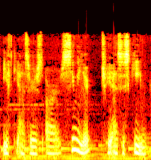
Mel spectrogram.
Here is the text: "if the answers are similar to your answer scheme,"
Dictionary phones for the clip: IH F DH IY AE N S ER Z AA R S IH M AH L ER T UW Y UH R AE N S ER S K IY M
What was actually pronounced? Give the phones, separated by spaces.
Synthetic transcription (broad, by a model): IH F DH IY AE N S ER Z AA R S IH M AH L ER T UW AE S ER S K IY M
